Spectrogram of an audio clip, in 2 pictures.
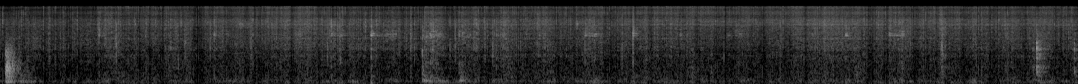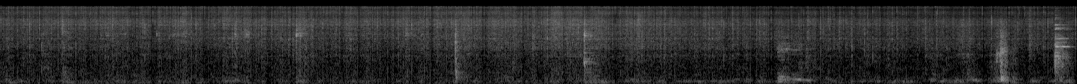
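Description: Fried rice sizzling steadily in a hot wok while it is stirred and turned with a nylon slotted spatula, with now and then a sharper scrape or tap of the spatula against the pan.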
